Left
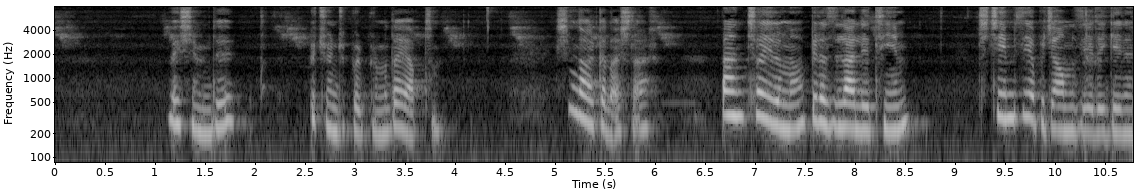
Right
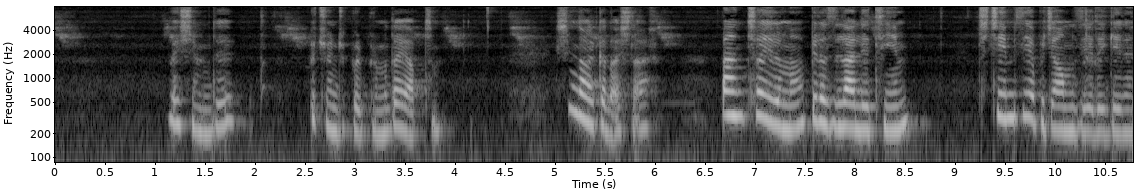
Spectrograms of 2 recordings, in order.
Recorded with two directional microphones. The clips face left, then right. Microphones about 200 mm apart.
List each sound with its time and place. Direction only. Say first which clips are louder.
1.1 s speech: left 2 dB; 20° left (ahead or behind)
5.1 s a woman's voice: right 1 dB; centre (ahead or behind)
